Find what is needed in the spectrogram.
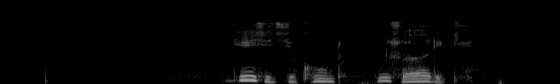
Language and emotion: Russian, sad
